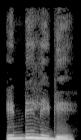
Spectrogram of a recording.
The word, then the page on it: ಇಡ್ಡಲಿಗೆ: Kannada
